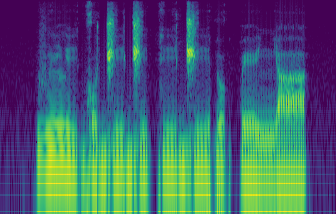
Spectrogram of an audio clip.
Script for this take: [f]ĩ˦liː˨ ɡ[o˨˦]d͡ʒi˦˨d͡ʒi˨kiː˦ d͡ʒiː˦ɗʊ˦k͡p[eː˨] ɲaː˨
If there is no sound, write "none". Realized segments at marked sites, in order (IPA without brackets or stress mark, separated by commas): v, o˨˦, eː˨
